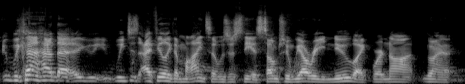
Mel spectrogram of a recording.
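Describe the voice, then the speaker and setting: A young man from Massachusetts hosts the podcast, talking fast with a bright, forceful tone. He is animated, jumps in with quick interjections and thinks out loud in loose, casual sentences. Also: mid-range voice. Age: 20s. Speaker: podcast host.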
